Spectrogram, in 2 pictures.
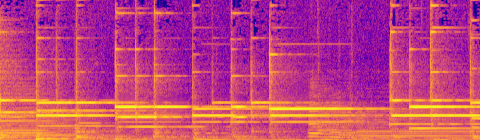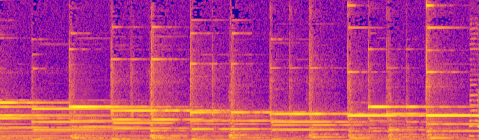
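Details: A gentle glockenspiel melody of bright, chiming struck notes plays steadily, with no animal voice.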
